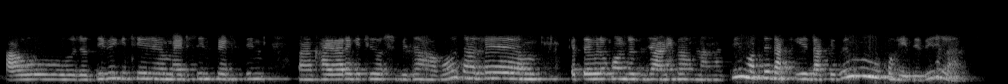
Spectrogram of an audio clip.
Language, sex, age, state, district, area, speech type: Odia, female, 18-30, Odisha, Mayurbhanj, rural, conversation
